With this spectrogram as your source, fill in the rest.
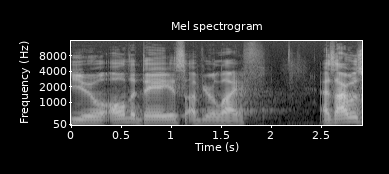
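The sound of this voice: The clip is an unforced reading voice with fairly even intonation.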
